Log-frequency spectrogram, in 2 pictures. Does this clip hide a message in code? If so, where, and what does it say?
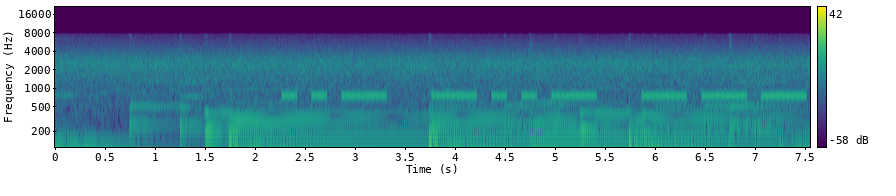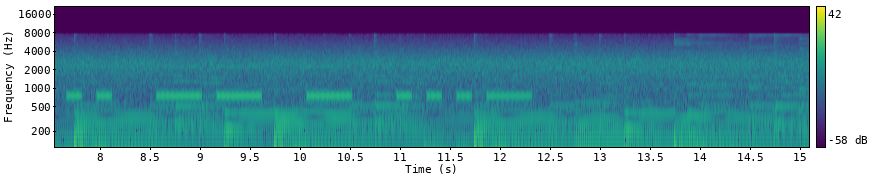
Yes: Morse code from 2.2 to 12.4 s, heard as a keyed tone, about 8 wpm, 770 Hz, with radio static. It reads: UX8MTV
